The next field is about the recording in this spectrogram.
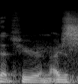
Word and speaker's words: Sheeran: It is Ed Sheeran.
